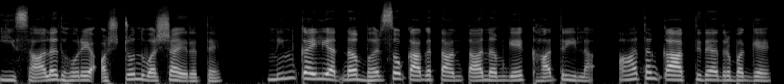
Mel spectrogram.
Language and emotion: Kannada, fearful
